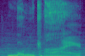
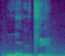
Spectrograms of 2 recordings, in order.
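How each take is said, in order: First: The stress is on the second syllable. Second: The stress is on the first syllable. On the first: "I'm gonna put an emphasis on the second syllable" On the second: "I guess that's the canon pronunciation"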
